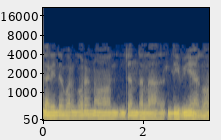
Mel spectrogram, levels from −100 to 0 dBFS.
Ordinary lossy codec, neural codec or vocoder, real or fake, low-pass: MP3, 24 kbps; codec, 24 kHz, 6 kbps, HILCodec; fake; 7.2 kHz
